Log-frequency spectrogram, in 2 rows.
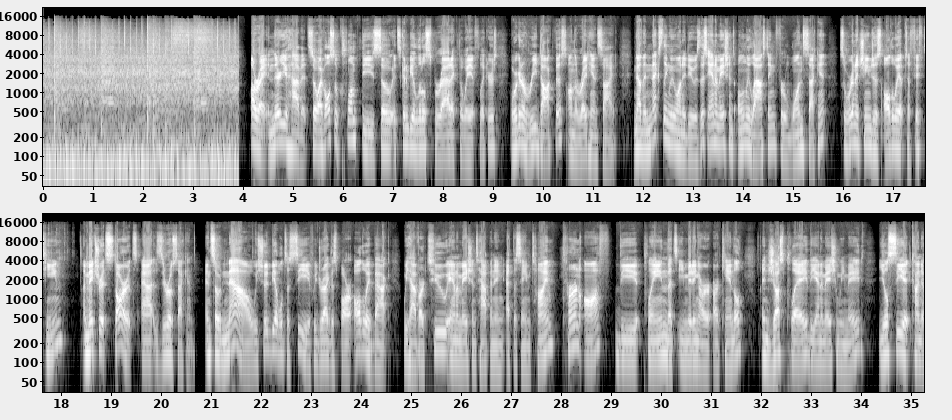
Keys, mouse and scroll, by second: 2.2-3.8 drag, 8.8-13.0 drag, 16.6-28.0 drag, 30.5 click.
